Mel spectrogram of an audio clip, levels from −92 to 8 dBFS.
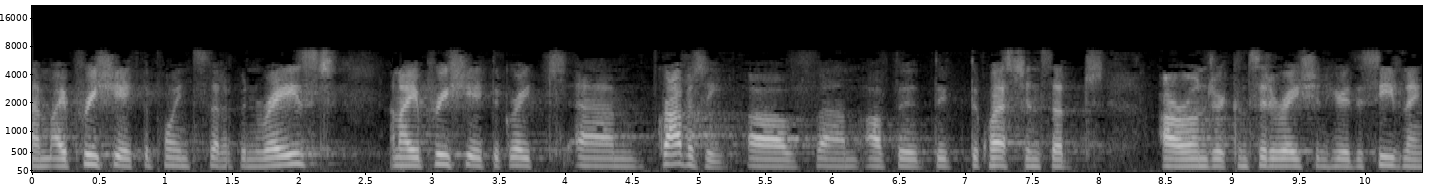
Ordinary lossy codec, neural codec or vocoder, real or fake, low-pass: none; none; real; 7.2 kHz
